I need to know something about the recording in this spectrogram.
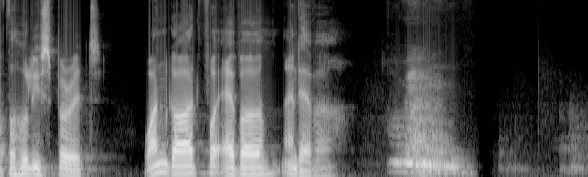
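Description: A middle-aged man chants a prayer aloud.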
